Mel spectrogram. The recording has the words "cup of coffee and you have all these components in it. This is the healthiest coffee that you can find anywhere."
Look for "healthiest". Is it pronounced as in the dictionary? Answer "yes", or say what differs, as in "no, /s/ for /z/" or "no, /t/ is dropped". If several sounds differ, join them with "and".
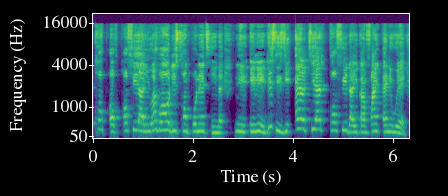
no, /t/ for /θ/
